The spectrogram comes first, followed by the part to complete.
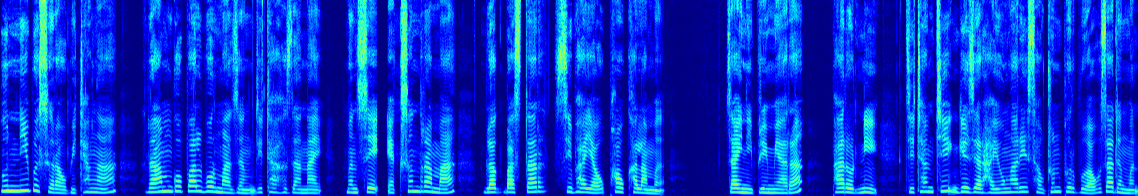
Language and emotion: Bodo, neutral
